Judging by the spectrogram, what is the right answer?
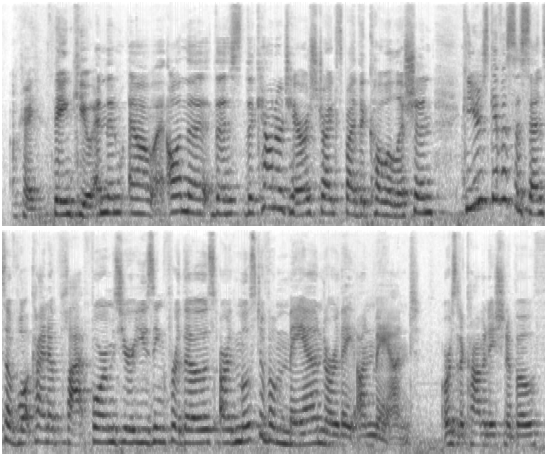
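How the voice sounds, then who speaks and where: Amid noticeable background noise, a woman talks very fast at a fairly high pitch, with very even loudness and ordinary pitch variation. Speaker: journalist. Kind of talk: press briefing question.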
